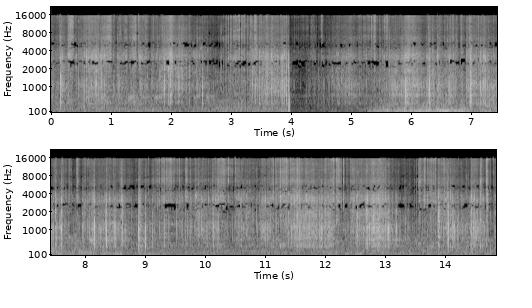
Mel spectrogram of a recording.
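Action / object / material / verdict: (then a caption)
scrape / compacted sand ball scraped with a metal blade / sand / none. A solid, compacted brown sand ball held in the hand is scraped with a metal knife blade, and dust falls onto paper. Dense, gritty, crinkling scrapes fill the clip with bright, hissy texture, breaking off abruptly at about four seconds into a brief lull before the steady crumbling scrape resumes to the end.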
